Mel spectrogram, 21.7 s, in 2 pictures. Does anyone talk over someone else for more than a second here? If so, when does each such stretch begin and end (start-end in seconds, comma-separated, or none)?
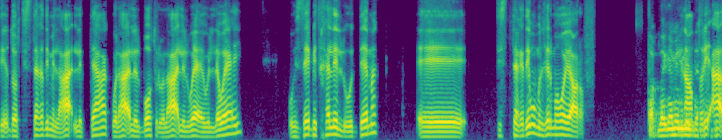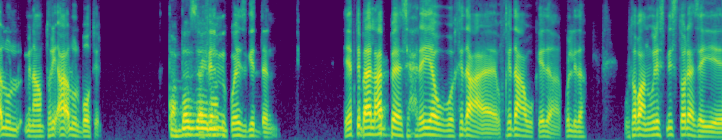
none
